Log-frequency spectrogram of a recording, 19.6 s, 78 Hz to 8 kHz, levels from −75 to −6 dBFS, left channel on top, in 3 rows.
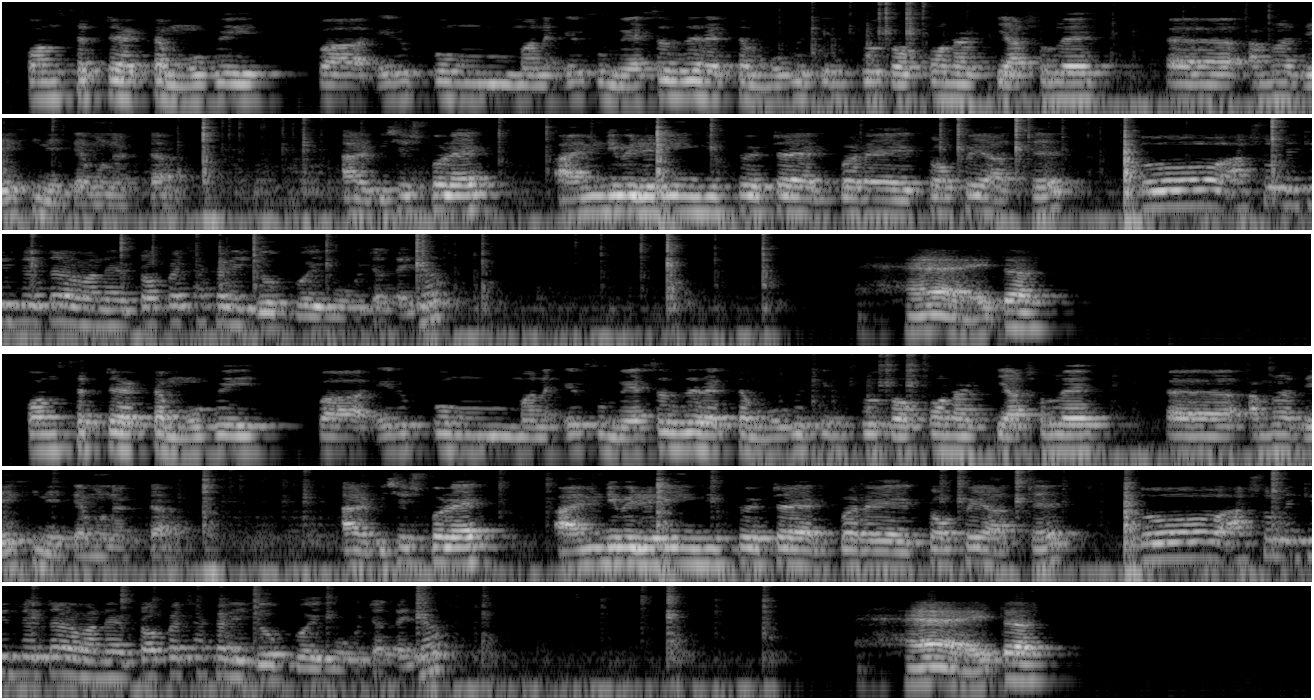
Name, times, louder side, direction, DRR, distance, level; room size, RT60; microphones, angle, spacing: voice 1, 0.1-1.3 1.6-5.5 5.8-7.4 8.2-9.0 9.3-11.9 12.2-15.3, equal, 10° right, 2 dB, 0.5 m, -32 dB
sound 1, 3.7-17.0, left 3 dB, 40° left, 0.7 m, -43 dB
voice 2, 17.4-18.3, right 2 dB, 80° right, 2 dB, 1.0 m, -29 dB
3.0 x 2.4 x 2.2 m, 0.32 s
head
